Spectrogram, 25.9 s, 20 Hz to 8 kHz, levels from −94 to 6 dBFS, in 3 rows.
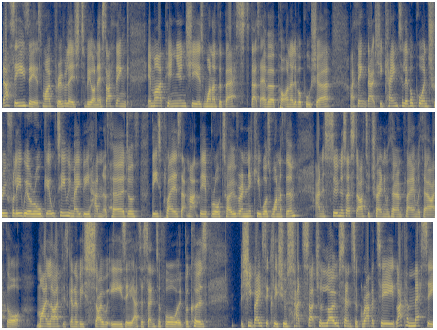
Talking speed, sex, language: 230 wpm, female, English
